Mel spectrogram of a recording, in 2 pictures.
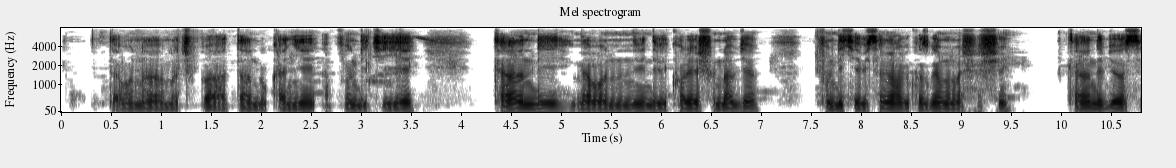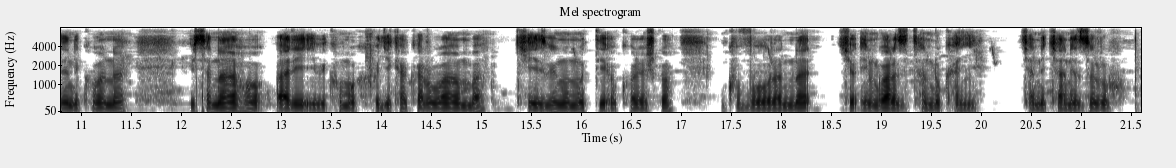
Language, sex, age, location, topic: Kinyarwanda, male, 25-35, Kigali, health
